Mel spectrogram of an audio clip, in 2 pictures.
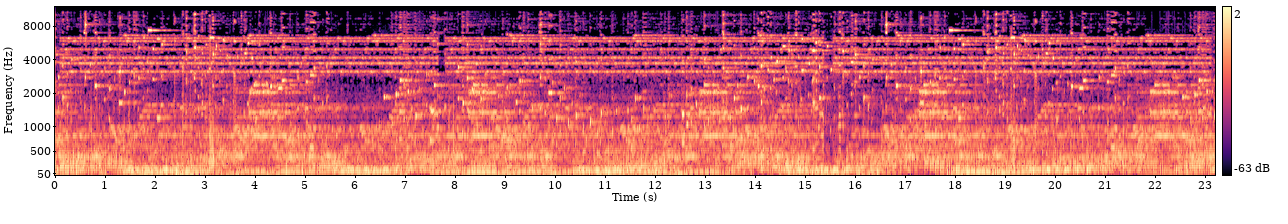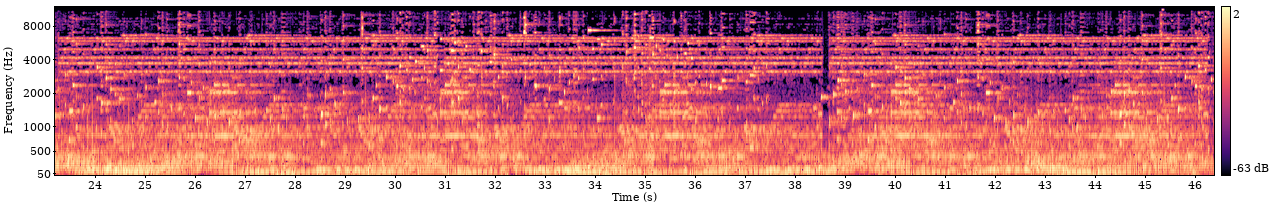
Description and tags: Hidden Track #13
All sounds and samples are remixed by me. A idea would be using this sound as a hidden track that can be heard on some artists music albums. e.g. Marilyn Manson.
hidden, atmosphere, noise, track, electric, ambience, effect, sample, processed, voice, experimental, vocoder, alien, end, distortion, weird, electronic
